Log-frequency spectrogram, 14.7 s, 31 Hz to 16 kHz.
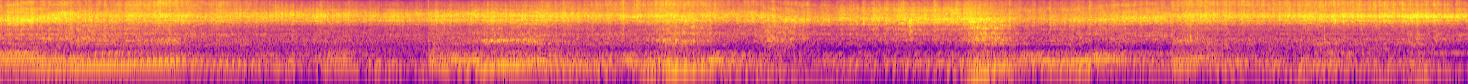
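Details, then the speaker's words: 1986 Ford F250 just after a ZF5 transmission swap: a harsh, uneven grinding at the flywheel over the running engine. The starter solenoid is suspected stuck with the starter riding the gear; a wrong AOD backing plate is also suspected. "I think the solenoid got stuck, so I think it's just riding the gear right now. But that's an easy fix. It definitely sounds bad though, but it's not as bad as it sounds."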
